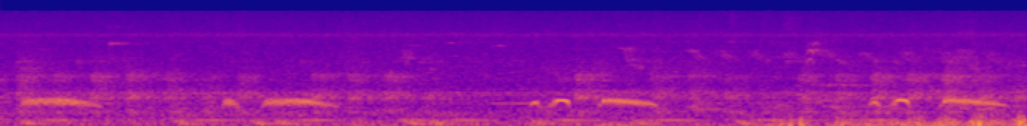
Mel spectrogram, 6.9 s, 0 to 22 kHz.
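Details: Wild dove in Cambodia, recorded 23 April 2020, giving short mellow cooing phrases, a quick double note then a longer slurred coo, repeated about every two seconds over low rumbling background and faint chirps of other birds.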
